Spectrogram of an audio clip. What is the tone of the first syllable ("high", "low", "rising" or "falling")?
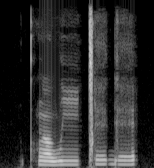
low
